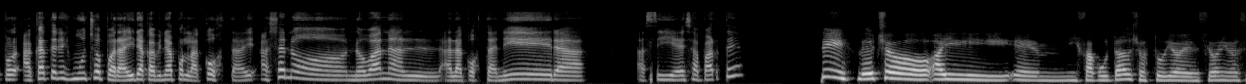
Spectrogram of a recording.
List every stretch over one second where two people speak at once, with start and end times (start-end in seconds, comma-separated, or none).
none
